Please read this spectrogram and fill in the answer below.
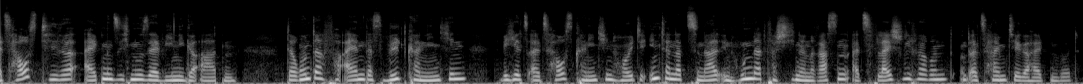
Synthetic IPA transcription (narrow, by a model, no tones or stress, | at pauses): ʔalshaʊstʰiːʁ̞əʔa̰ɪɡnənzɪçnuːɐzeːɐveːnɪɡəʔaːɐtn̩ | d̥aʁ̞ʊntɐfoːɐʔa̰ləmdasv̥ɪltkʰaniːnçən | vɛçəlsalshaʊskʰaniːnçənɦɔʏtəʔɪntɐnat͡sjonaːlʔɪ̰nɦʊndɐtfɛɐʃiːdənənʁasn̩ʔa̰lsflaɪʃliːfəʁənʔʊntalshaɪmtʰiːɐɡəɦaltn̩vɪɐt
